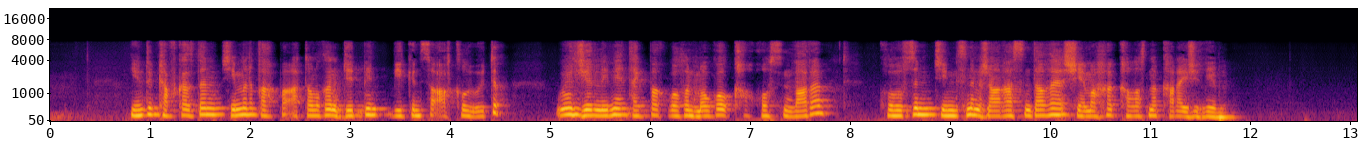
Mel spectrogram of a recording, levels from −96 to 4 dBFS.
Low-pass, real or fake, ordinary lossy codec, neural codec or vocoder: none; fake; none; codec, 16 kHz, 1 kbps, X-Codec, WavLM features, trained on Multilingual LibriSpeech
